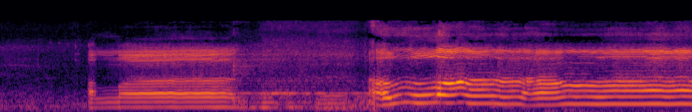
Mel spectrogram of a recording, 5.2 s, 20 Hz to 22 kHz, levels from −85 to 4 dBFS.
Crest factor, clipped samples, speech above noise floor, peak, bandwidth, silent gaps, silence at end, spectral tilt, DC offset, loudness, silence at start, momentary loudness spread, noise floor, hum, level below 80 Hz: 20 dB; under 0.1%; 28 dB; -6 dBFS; 11.5 kHz; none; 0 s; -3 dB/octave; under 0.1%; -22 LUFS; 0.2 s; 19 LU; -50 dBFS; none; -64 dBFS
